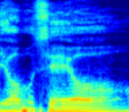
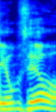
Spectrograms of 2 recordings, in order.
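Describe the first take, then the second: First: It is said in a grave, authoritative voice. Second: It is said casually, with no authority.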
